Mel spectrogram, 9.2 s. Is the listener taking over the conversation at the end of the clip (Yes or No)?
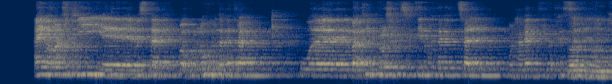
Yes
